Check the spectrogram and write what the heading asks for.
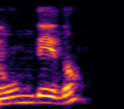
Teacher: el sonido oclusivo sonoro dental aparecerá siempre después de una nasal. En el caso de un dedo, tenemos antes de la aparición del fonema D o del fonema D, sí, del fonema D, tenemos una nasal.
